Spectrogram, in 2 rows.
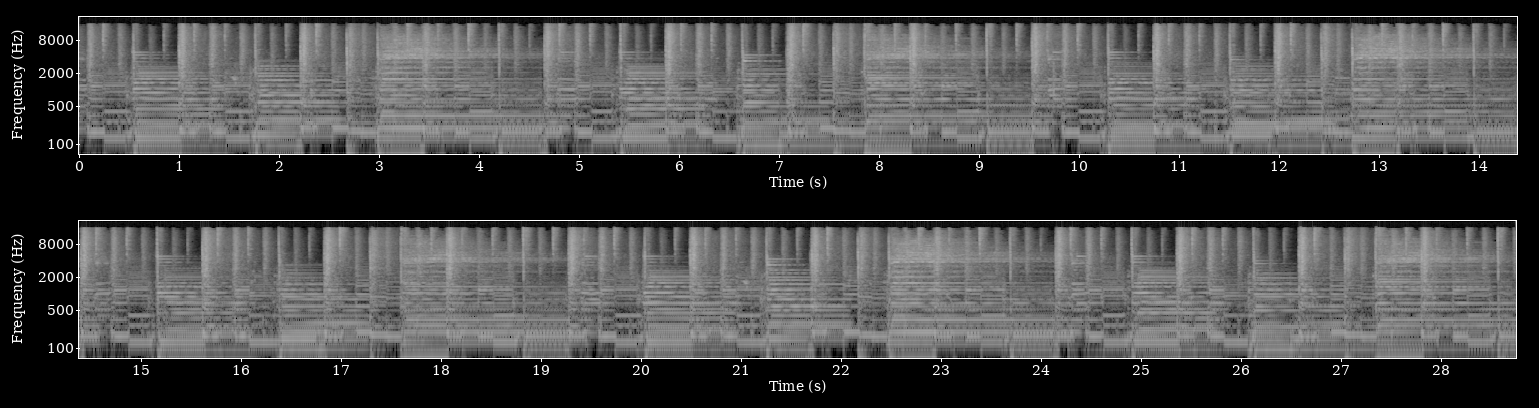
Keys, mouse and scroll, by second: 2.4 click, 3.4 click, 3.9 click, 4.2-5.1 scroll up 4, 5.1-6.4 scroll up 3, 6.4-7.6 scroll down 4, 7.6 click, 9.8 click, 11.5 click, 11.9-13.6 drag, 22.0 click, 25.2 click, 26.1 g, 28.7 click.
